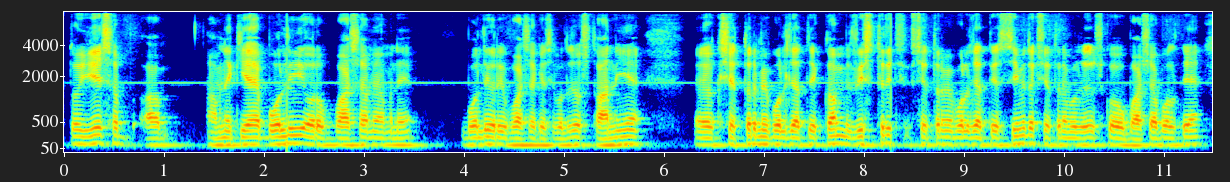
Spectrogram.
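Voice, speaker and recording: A man's voice: on the low side, flat delivery, brisk, mellow. A man giving a grammar lecture, explaining step by step and asking and answering his own questions. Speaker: teacher. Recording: dull lo-fi recording.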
